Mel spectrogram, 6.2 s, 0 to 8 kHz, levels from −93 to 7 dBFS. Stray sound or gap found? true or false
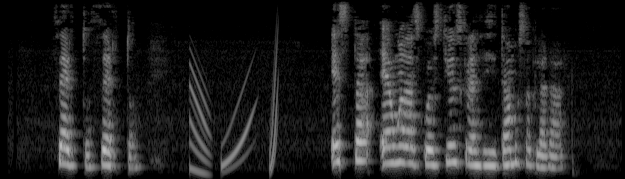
true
